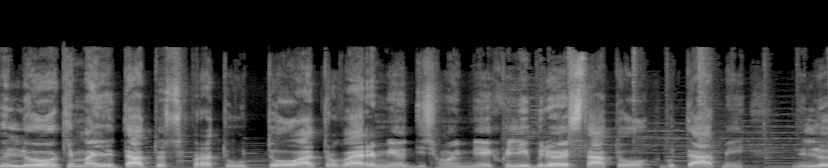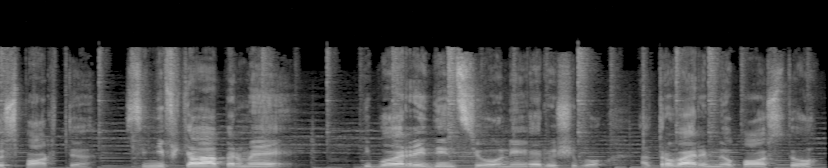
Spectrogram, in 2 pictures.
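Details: Young man with Friedreich ataxia, a rare genetic neurodegenerative disease; ataxic dysarthria.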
